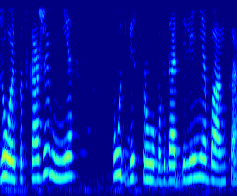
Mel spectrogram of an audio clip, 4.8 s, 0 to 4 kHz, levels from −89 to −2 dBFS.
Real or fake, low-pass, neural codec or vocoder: real; 3.6 kHz; none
